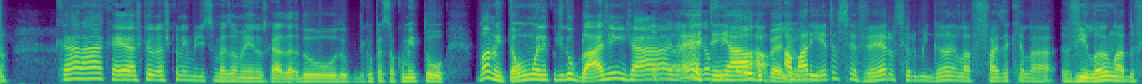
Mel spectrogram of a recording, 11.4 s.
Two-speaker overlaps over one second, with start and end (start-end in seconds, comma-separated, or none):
6.8-8.1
